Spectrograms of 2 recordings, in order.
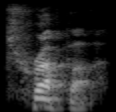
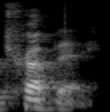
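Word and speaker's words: treppe: This is a phenomenon called trepa or trepe. I've heard it pronounced both.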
